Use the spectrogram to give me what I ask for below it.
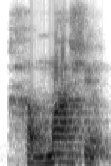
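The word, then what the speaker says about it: חמישים: Hamashim. Kamashim, right. Always remember to pronounce that ha.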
